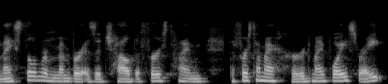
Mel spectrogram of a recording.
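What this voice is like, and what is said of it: Raspy, slightly deep voice. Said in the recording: “I've got a raspy voice, it's a little bit deeper”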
